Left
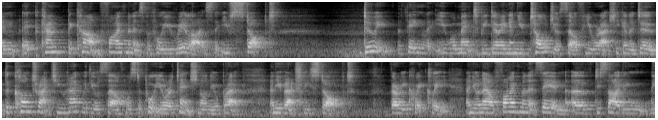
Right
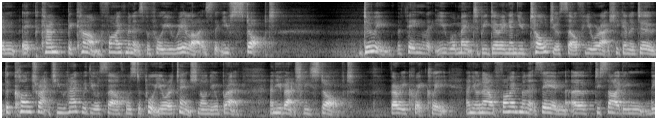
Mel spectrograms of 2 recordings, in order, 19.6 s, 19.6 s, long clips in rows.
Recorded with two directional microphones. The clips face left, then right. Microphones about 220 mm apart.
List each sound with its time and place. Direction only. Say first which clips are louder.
0.3 s speech: right 8 dB; 55° right (ahead or behind)
5.4 s speech: right 9 dB; 50° right (ahead or behind)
